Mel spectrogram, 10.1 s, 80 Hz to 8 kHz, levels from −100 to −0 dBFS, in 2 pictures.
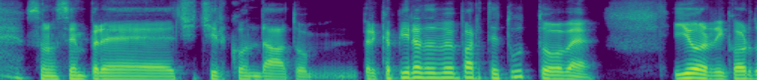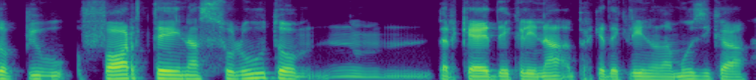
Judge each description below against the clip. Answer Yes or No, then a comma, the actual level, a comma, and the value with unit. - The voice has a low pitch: Yes, low, 120 Hz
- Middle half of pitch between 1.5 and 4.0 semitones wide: No, average, 4.5 semitones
